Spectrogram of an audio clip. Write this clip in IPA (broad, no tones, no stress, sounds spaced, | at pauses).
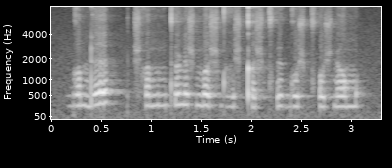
ɡ ʌ n ɖ ɛ | t͡ʃʰ ɐ n ə n tʼ ʏ ɳ ʌ ʃ n̪ ʌ ʃ dʱ ə ʃ kʼ ɐ ʃ t͡sʼ ʏ ɡ o ʃ t͡sʼ o ʃ ɳ ʌ m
